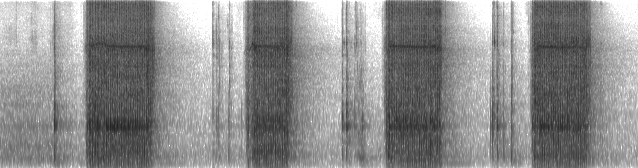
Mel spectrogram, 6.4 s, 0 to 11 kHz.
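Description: Lug nuts on a 1997–2006 Jeep Wrangler wheel get snugged down in four loud, close rattling bursts of under a second each, separated by quiet gaps with small clicks.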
